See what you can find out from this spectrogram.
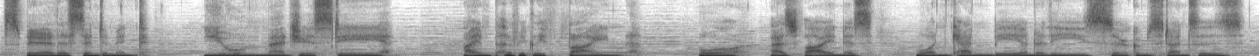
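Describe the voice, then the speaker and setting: A man playing a loyal, sharp-tongued mage advisor in an ASMR roleplay drama, with a dry, sardonic, drawn-out delivery. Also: rumbling low, faint music behind. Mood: teasing, sardonic.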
